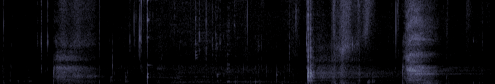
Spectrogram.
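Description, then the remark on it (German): Someone drinks a glass of water: small wet gulps and swallowing clicks, broken by a few loud, breathy exhales, with no talking. “Hingegen, wenn ich das Glas Wasser trinke, ohne Sehnsucht”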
